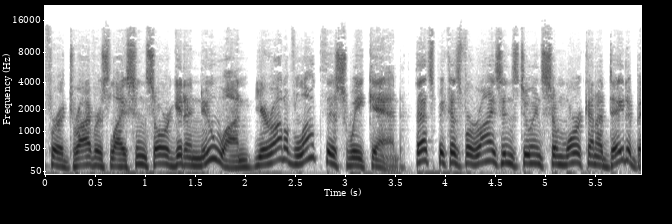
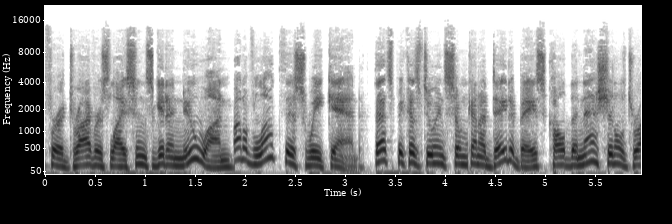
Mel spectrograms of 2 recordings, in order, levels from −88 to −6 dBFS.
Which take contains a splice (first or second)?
second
